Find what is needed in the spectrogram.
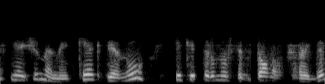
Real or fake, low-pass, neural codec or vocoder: fake; 3.6 kHz; codec, 16 kHz, 1.1 kbps, Voila-Tokenizer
